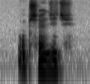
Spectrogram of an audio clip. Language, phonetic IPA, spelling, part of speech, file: Polish, [uˈpʃɛd͡ʑit͡ɕ], uprzedzić, verb, LL-Q809 (pol)-uprzedzić.wav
